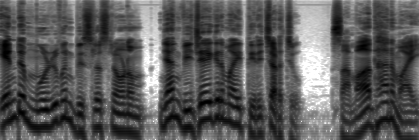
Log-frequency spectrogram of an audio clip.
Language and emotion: Malayalam, happy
